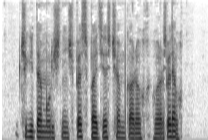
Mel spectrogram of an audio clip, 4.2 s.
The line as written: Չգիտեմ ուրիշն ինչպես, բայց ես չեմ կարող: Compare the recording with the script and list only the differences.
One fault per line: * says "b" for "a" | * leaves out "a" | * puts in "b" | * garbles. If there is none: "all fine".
* garbles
